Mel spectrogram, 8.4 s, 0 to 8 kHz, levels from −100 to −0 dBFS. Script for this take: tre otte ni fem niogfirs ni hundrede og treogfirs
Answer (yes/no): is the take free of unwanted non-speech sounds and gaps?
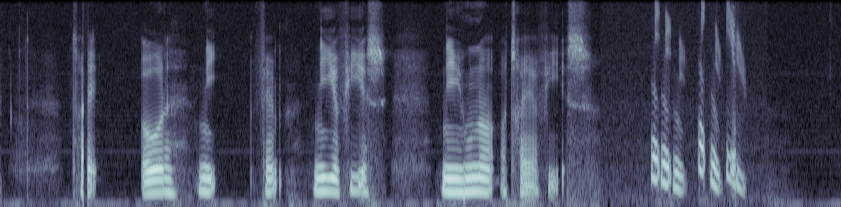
no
